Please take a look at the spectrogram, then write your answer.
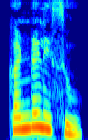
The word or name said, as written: ಗುಂಡಾಳಿಸು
